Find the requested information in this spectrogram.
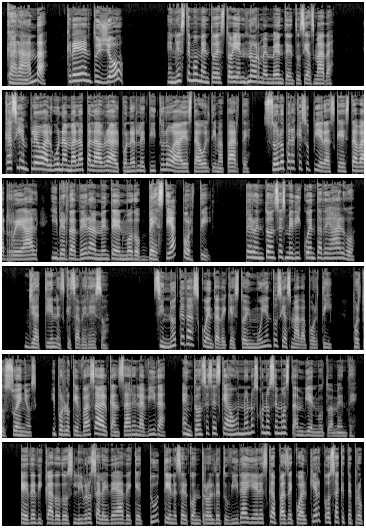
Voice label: spanish latin american audiobooks

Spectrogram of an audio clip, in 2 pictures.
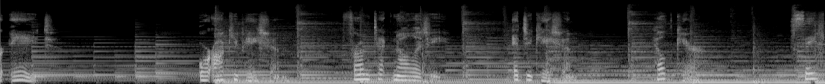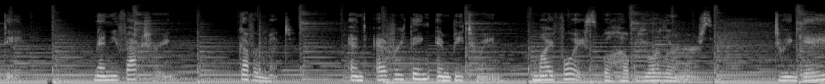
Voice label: english american e-learning

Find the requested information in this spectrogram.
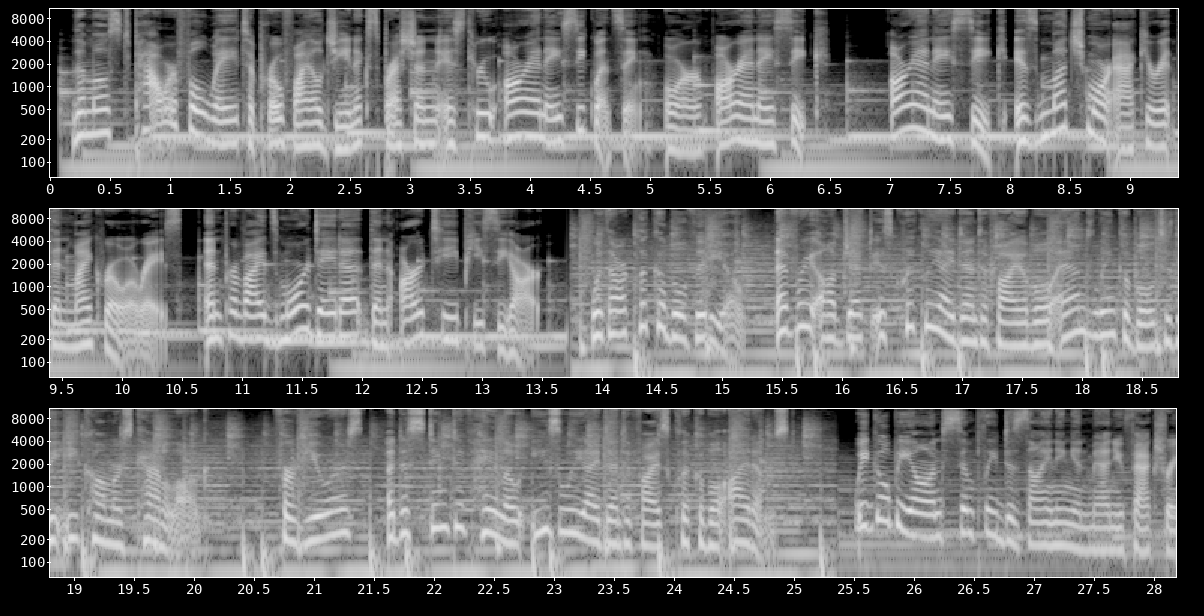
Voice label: english canadian explainer videos

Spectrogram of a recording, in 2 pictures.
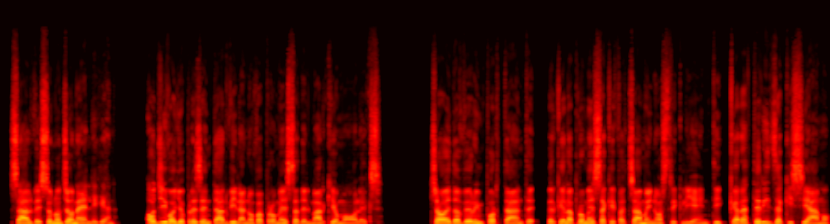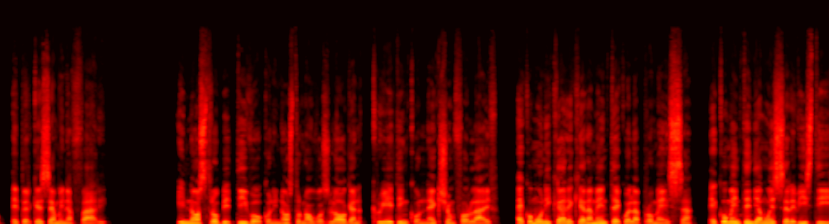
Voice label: italian corporate videos

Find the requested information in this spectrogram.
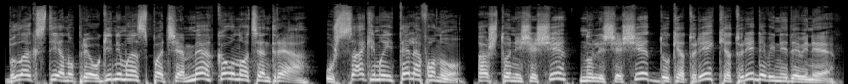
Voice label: lithuanian commercial

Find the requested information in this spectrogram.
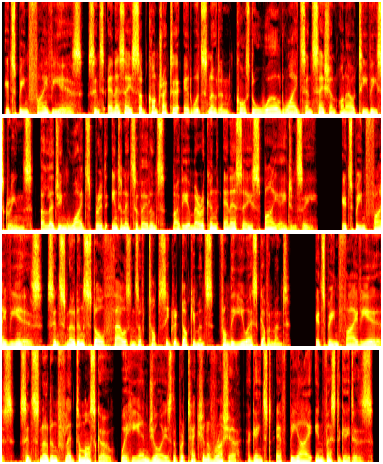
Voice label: english british documentaries; professional voice-over

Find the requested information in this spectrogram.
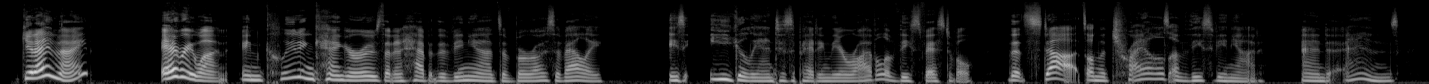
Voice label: english australian announcements

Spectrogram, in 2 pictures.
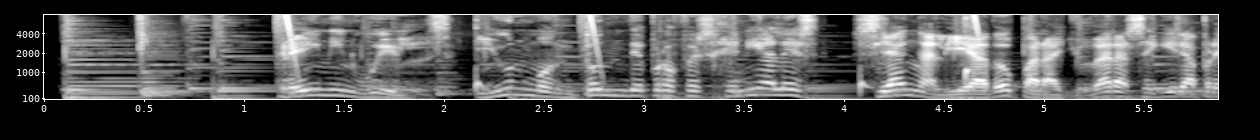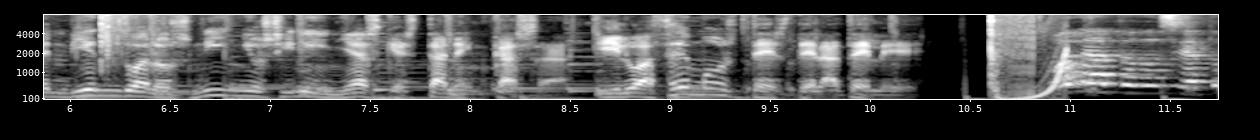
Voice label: spanish tv shows

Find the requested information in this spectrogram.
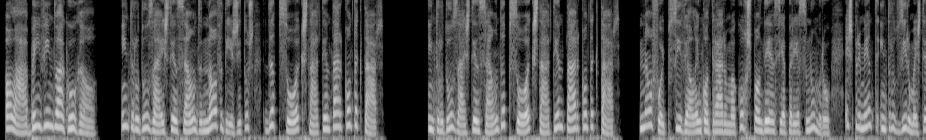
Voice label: portuguese ivr

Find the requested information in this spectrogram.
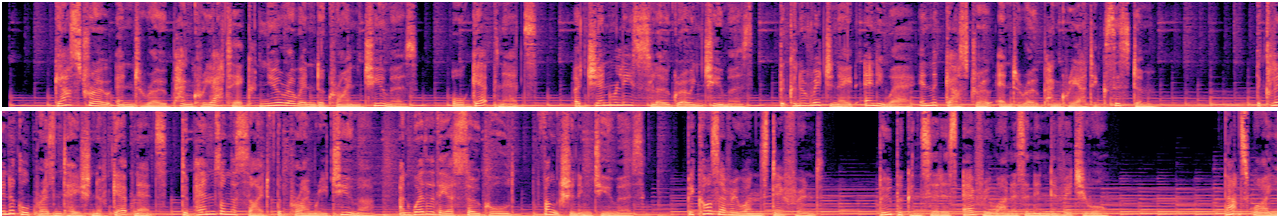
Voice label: english british medical narration

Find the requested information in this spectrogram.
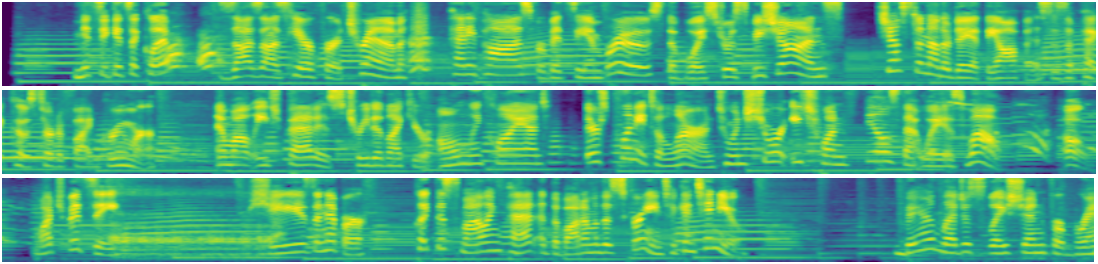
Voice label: english american training e-learning

